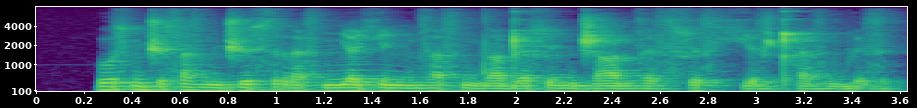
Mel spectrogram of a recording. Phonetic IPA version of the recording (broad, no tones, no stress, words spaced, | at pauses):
usnd͡ʒusaz nd͡ʒysræs ɲɛçɛɲnzas ndaɖɛɬi nd͡ʒanzɛzɬɨs çɪzʈʰæzmbɪz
